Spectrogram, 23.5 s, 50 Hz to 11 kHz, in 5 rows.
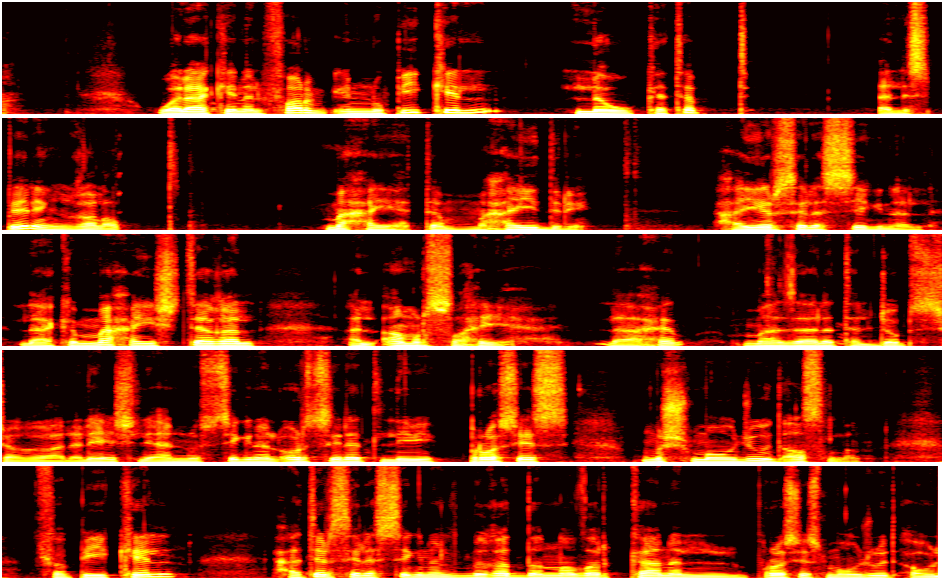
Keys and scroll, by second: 0.0-0.4 typing, 3.3-5.6 typing, 7.8 Return, 12.2 Up, 12.6 Up, 12.9 Down, 13.2 Return, 20.4 typing, 22.2-23.4 typing.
